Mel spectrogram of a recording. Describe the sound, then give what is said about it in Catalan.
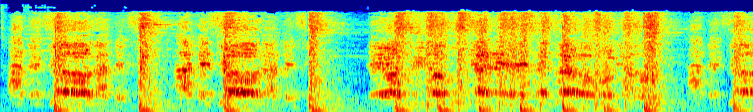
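A loud football crowd chants a song dedicated to striker Teófilo Gutiérrez in unison, voices rising and falling in a steady rhythm over heavy, regular thumping beats, like drums or stamping, throughout. “No és gaire original la cançó que li dediquen, però vaja, tu habitualment el nom de Teo eh, eh li dones un punt d'innocència, perquè sí.”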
